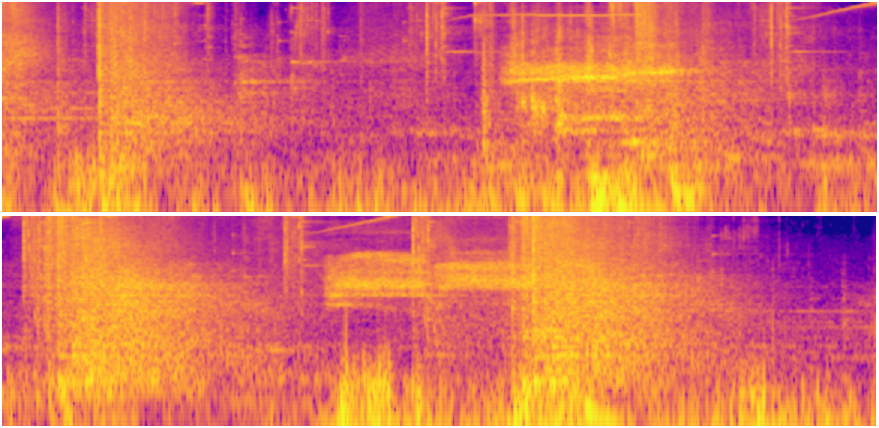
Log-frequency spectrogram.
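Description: A pistol fires rapid bursts of shots.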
